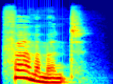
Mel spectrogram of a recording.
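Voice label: "firmament", British English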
